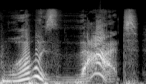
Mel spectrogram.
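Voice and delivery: slow stunned disbelief. Retold or imitated. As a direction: drag it out, baffled. Stunned reaction quoted.

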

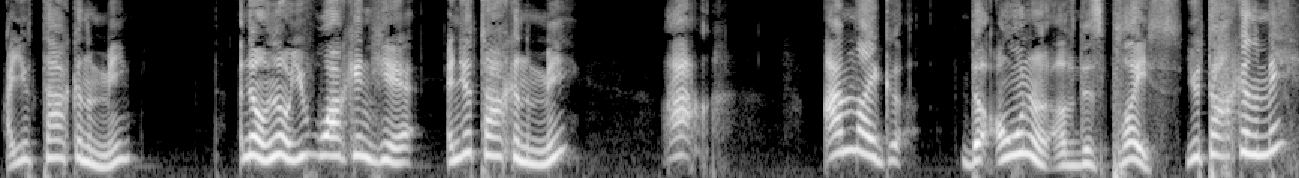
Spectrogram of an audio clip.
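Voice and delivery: high, pushy tough-guy voice; Robert De Niro impression. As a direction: confront him like a touchy mobster. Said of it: "Okay, I'll do Robert De Niro".

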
